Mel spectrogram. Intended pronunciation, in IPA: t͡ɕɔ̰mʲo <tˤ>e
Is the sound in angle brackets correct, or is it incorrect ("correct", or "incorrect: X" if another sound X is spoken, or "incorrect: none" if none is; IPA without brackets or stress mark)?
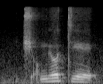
incorrect: tʲ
